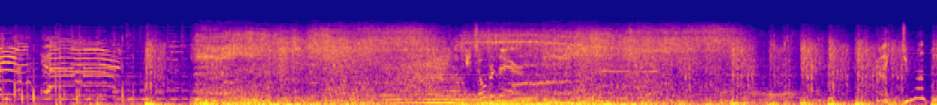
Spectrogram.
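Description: Cartoon soundtrack: high-pitched frightened yelling for about the first two seconds, then a long rushing whoosh lasting about seven seconds over music. Near the end comes a quick run of sharp hits.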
